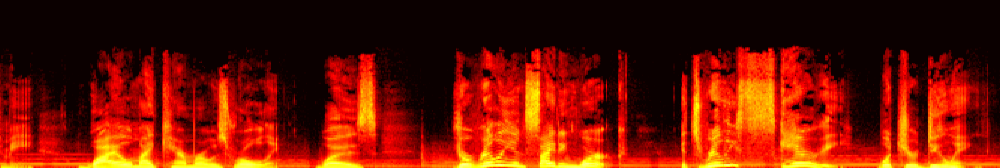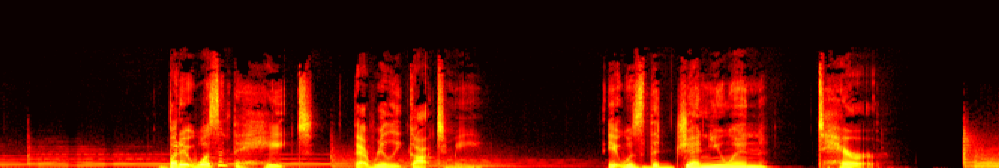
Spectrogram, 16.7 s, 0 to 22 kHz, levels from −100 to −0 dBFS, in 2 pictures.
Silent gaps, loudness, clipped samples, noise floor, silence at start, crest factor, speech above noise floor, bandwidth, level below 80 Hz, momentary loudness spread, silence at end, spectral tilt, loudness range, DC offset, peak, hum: 16.28-16.35 s; -21 LUFS; under 0.1%; -82 dBFS; 0 s; 16 dB; 62 dB; 15.5 kHz; -70 dBFS; 19 LU; 0 s; -4 dB/octave; 5 LU; under 0.1%; -6 dBFS; none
